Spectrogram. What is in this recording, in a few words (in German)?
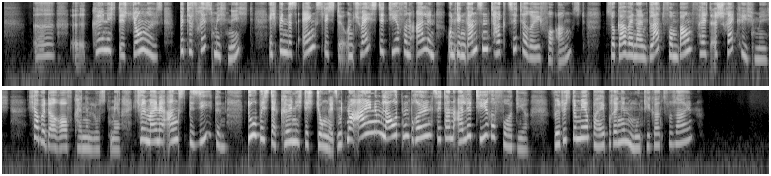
Synchron, sprecherin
